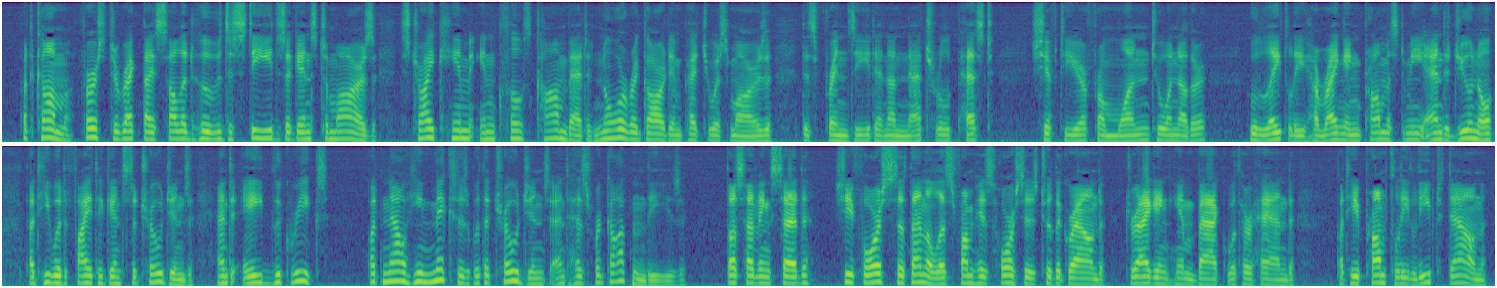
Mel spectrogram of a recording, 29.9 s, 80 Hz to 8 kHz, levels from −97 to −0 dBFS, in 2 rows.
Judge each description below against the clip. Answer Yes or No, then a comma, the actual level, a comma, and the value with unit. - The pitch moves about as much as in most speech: Yes, average, 4.6 semitones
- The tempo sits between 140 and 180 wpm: Yes, average, 165 wpm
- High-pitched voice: No, low, 135 Hz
